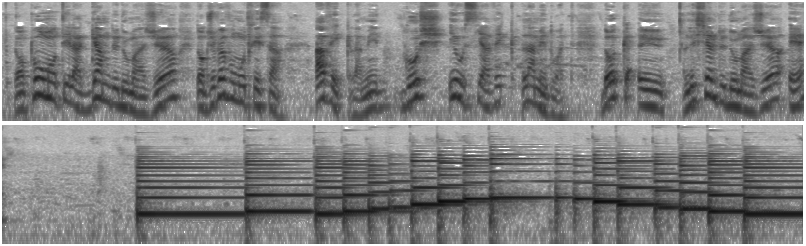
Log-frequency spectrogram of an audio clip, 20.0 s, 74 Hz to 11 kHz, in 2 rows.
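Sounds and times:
keyboard playing piano scale: 11.7 - 20.0.

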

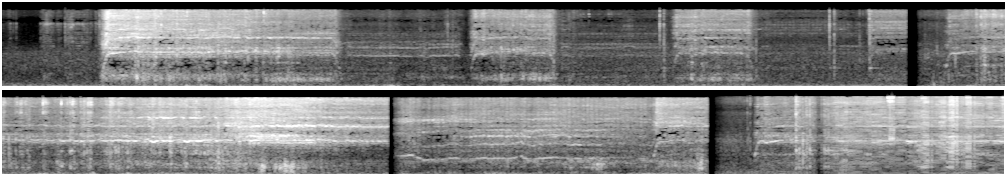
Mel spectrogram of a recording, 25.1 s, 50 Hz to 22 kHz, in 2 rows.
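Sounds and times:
electric motor whining: 10.3 - 25.0.

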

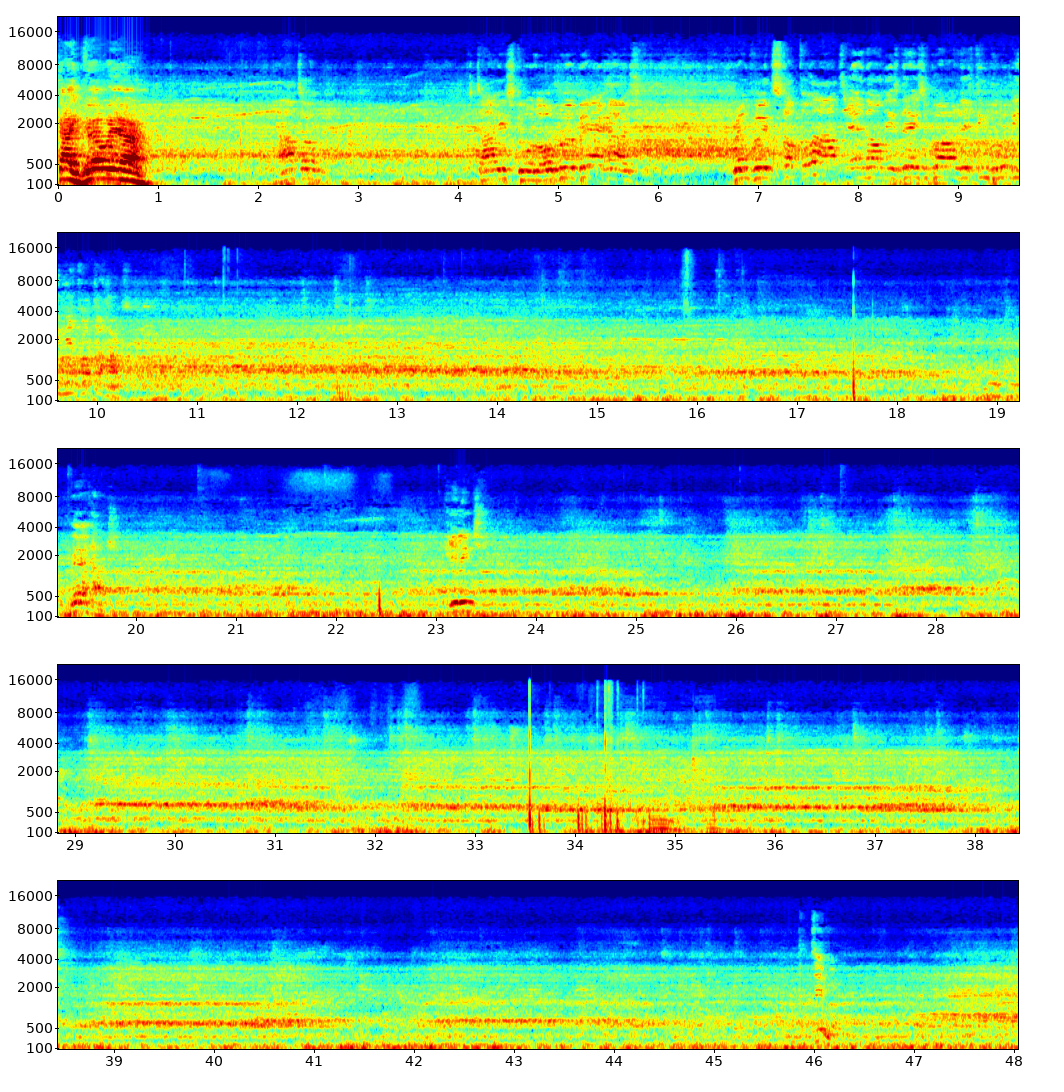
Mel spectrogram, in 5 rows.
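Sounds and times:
crowd chanting: 0.0 - 48.0
crowd voices: 8.4 - 48.0.

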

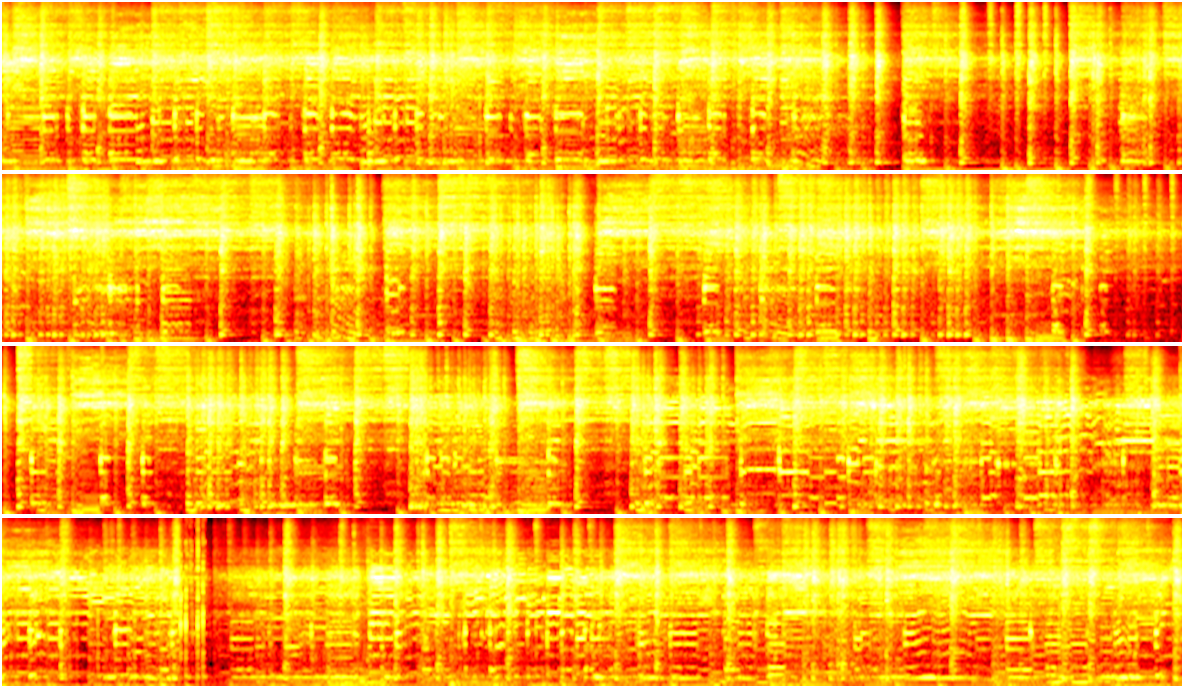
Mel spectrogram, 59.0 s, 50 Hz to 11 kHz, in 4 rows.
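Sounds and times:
drum kit: 0.0 - 59.0
electric bass: 0.0 - 59.0
electric guitar: 0.0 - 59.0.

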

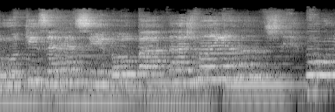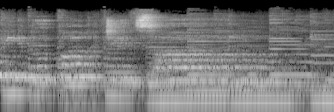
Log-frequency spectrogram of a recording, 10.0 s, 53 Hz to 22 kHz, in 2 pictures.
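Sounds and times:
man singing: 0.0 - 9.4
strummed acoustic guitar: 0.0 - 10.0.

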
